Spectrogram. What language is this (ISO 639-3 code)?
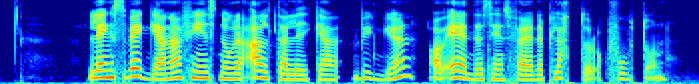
swe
